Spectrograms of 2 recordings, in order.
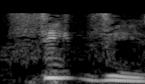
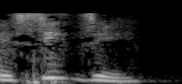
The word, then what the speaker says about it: tzitzit: So it's actually pronounced tzitzi. So everybody say tzitzi. Now, if you're taking notes, which I hope you are, it's actually spelled T-Z-I-T-Z-I-T. So it looks like T-Z-Z, right? So tzitzi would hang down.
